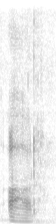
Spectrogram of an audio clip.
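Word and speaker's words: hour: देखो, कभी भी होते हैं तो इसको अपन हार नहीं पढ़ते हैं, इसको पढ़ते हैं अपन आर।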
